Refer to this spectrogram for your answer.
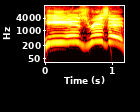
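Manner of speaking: loud, very high, building proclaiming voice. Congregation repeating a call and response, getting louder each time. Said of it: "it will get louder with each time".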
